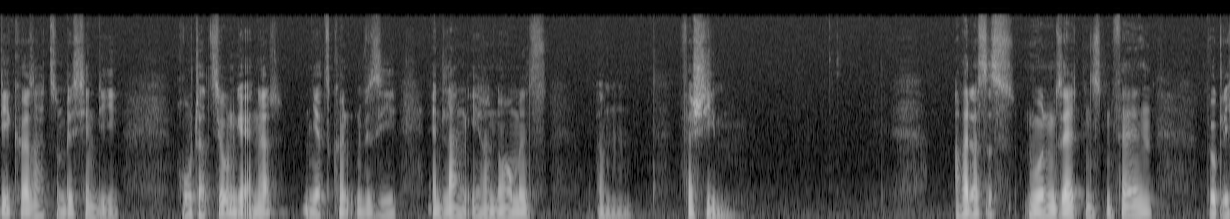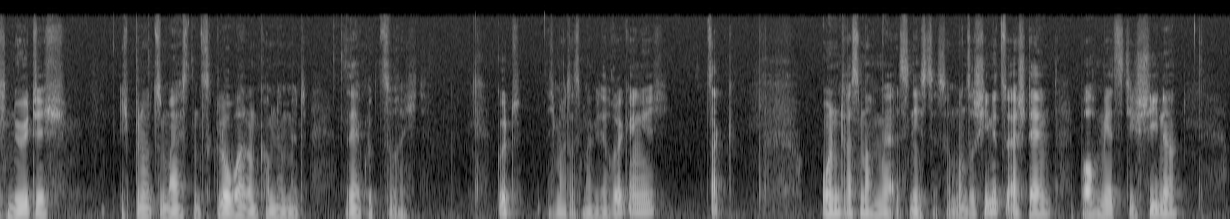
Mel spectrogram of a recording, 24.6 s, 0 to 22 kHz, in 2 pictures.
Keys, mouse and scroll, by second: 2.5 click, 13.7 click, 14.3 click, 17.1 ctrl+z, 17.7 ctrl+z, 18.1 ctrl+z, 18.7 ctrl+z, 20.0-20.3 scroll down 1, 20.4 scroll up 2, 21.1 shift+middle click, 21.7 scroll up 2, 22.1-22.6 scroll down 6, 22.9 shift+middle click, 24.2 scroll down 2.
